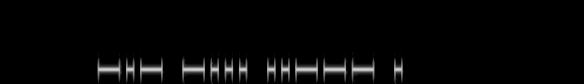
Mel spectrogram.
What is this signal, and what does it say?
Morse code, heard as a keyed tone, about 17 wpm, 700 Hz. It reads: KB2E
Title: USA Call Signs - 4 Characters - Repeated 3x - 17wpm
